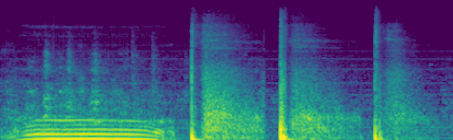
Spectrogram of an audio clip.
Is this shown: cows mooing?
yes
